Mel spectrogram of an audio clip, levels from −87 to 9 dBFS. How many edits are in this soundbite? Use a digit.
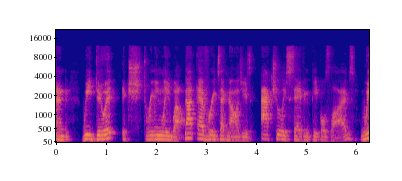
1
